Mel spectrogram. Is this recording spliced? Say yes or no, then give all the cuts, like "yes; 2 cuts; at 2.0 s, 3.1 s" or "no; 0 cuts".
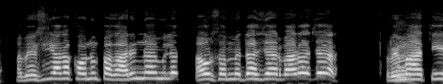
no; 0 cuts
